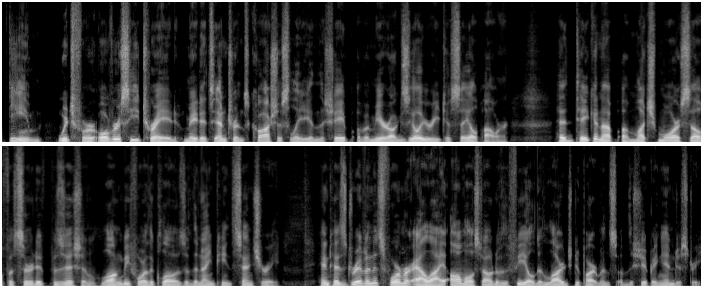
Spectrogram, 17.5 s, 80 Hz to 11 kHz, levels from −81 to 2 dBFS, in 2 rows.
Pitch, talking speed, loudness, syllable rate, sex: 105 Hz, 185 wpm, -18 LUFS, 5.6 syllables/s, male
